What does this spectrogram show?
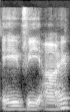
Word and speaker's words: Avi: It's three letters, A V I, pronounced Avi.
